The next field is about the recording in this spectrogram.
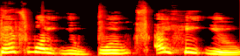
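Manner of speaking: high, swooping cartoon voice with swinging tune. Retelling a pirate princess's line in a Betty Boop voice. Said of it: "almost like in a Betty Boop voice".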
